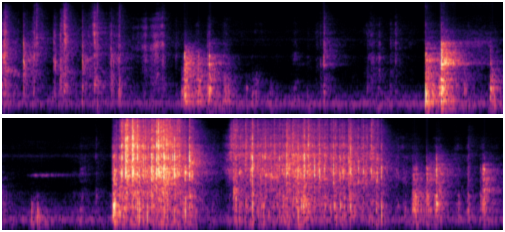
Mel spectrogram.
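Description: A deck of tarot cards being shuffled by hand: light flicks and taps of cards at first, then two longer bursts of rapid shuffling about six to nine seconds in, the loudest part.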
